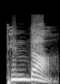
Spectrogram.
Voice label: "thindha", Punjabi; ਥਿੰਧਾ

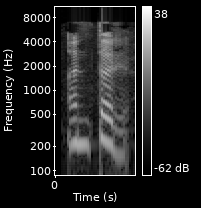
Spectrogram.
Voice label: "aunter", Punjabi; ਅੰਤਰ

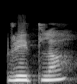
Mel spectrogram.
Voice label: "raitla", Punjabi

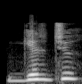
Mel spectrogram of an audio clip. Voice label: "girj", Punjabi; ਗਿਰਝ

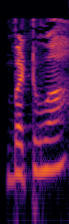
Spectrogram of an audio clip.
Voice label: "batooaa", Punjabi

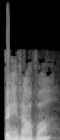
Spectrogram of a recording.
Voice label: "pehraava", Punjabi

